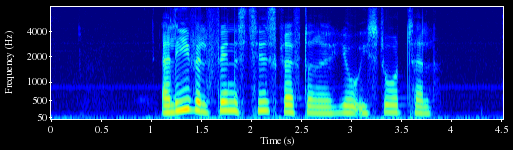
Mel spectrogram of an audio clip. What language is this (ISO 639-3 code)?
dan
